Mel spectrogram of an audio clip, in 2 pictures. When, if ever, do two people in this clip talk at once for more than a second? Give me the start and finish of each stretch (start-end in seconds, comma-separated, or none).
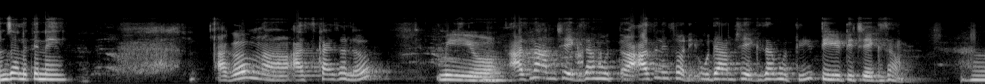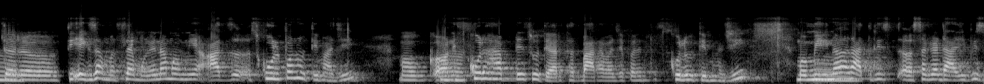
none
